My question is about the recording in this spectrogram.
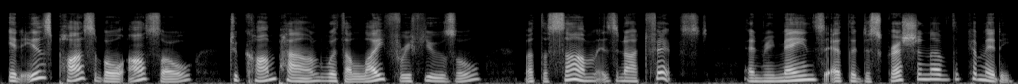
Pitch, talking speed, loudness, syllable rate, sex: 175 Hz, 140 wpm, -20 LUFS, 4.0 syllables/s, female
